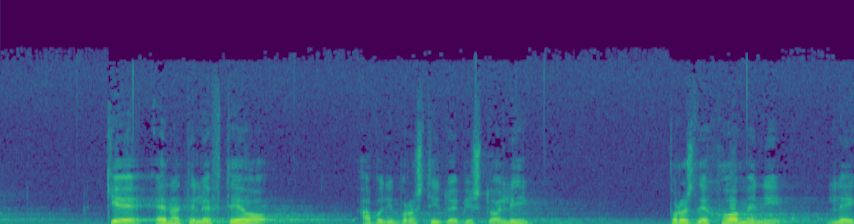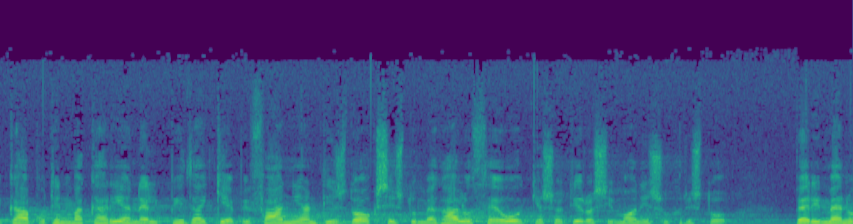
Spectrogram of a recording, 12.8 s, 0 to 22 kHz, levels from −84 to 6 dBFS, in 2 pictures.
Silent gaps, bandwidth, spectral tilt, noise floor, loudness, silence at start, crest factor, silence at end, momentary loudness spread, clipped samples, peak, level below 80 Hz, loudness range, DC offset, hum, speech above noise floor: none; 17.5 kHz; -5.5 dB/octave; -40 dBFS; -15 LUFS; 0 s; 16 dB; 0 s; 14 LU; under 0.1%; 0 dBFS; -54 dBFS; 2 LU; 1%; none; 25 dB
